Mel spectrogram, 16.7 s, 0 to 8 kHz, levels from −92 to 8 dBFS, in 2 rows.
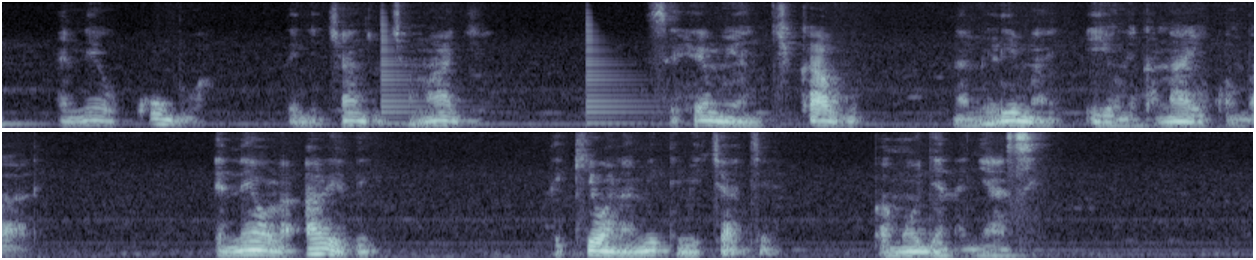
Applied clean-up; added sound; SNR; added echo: none; Guitar; 16 dB; none.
